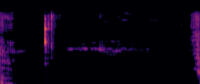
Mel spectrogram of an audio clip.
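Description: Near silence with one faint, short click about half a second in.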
